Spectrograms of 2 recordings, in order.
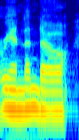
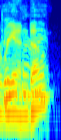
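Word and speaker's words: Riendeau: Uh, this game has been called by some I know Randundo. Uh, I I I mispronounced your last name, right? Uh, Riendo.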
